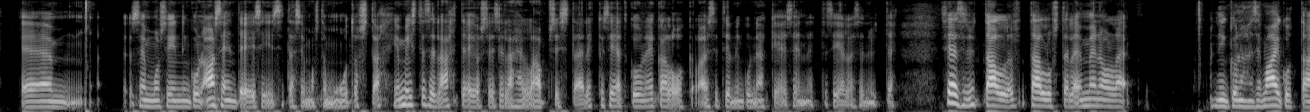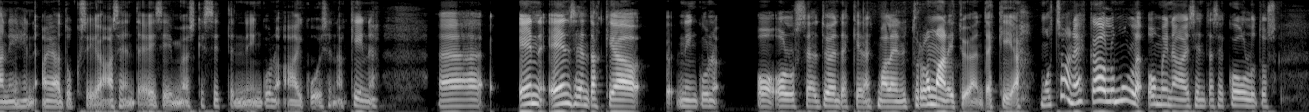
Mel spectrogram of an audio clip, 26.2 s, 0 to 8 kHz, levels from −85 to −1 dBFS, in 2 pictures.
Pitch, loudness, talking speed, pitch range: 170 Hz, -27 LUFS, 145 wpm, 160-200 Hz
